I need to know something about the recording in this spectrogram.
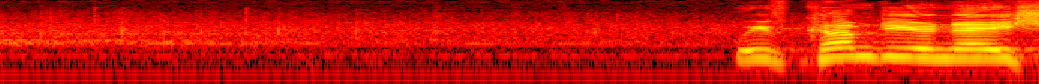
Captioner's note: applause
